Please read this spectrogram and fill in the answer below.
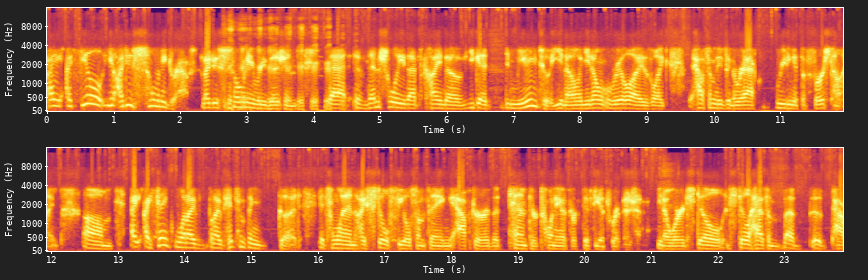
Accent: Panama; born there; I'm mixed. I was born in Panama. Half my family's still there. My dad was from America, and we, you know, traveled all around when I was growing up.

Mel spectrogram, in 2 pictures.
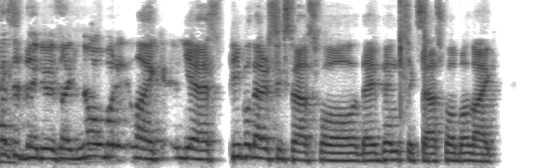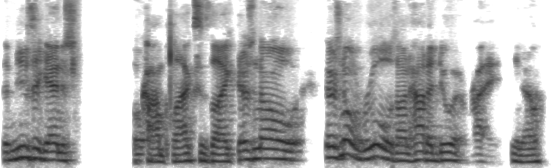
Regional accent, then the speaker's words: Rhode Island, United States; now in San Antonio, United States; I grew up in Rhode Island

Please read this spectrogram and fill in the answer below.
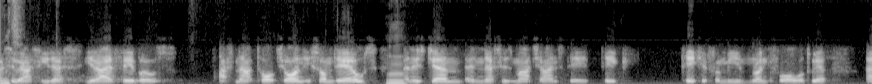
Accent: Scotland, United Kingdom; born or raised there

